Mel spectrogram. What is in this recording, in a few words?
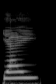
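"yai1", Chinese pronunciation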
